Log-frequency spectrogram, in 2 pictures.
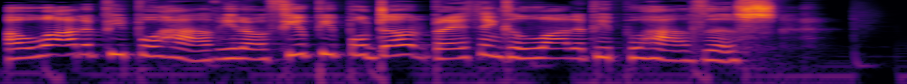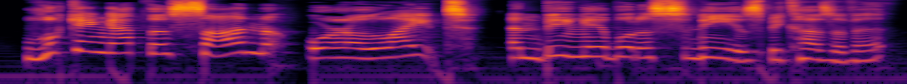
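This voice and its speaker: A young woman with a high, nasal voice, stuffed up from a cold, chatting loosely on a live stream. She meanders and curses casually, leaning on "like" between thoughts. Soft music plays faintly underneath. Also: moderate pace. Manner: chatty, swears freely, trails into fillers. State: congested from a cold. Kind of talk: casual rambling stream chat.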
